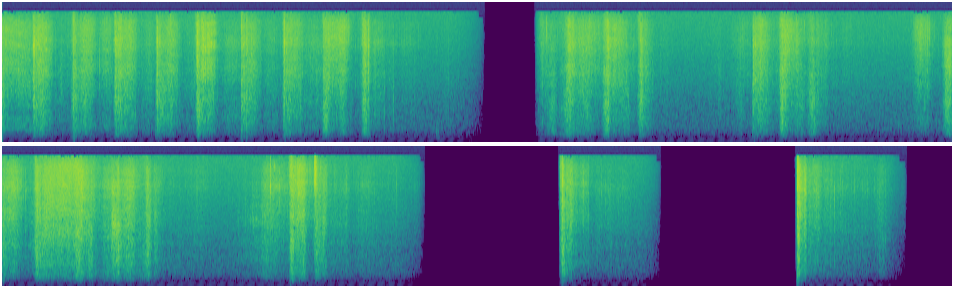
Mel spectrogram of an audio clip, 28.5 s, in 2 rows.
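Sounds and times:
barefoot steps on dry sand: 0.0 - 6.1, 8.0 - 9.9, 10.9 - 12.5, 13.6 - 16.7, 17.8 - 19.7, 22.6 - 23.2, 26.2 - 27.6.

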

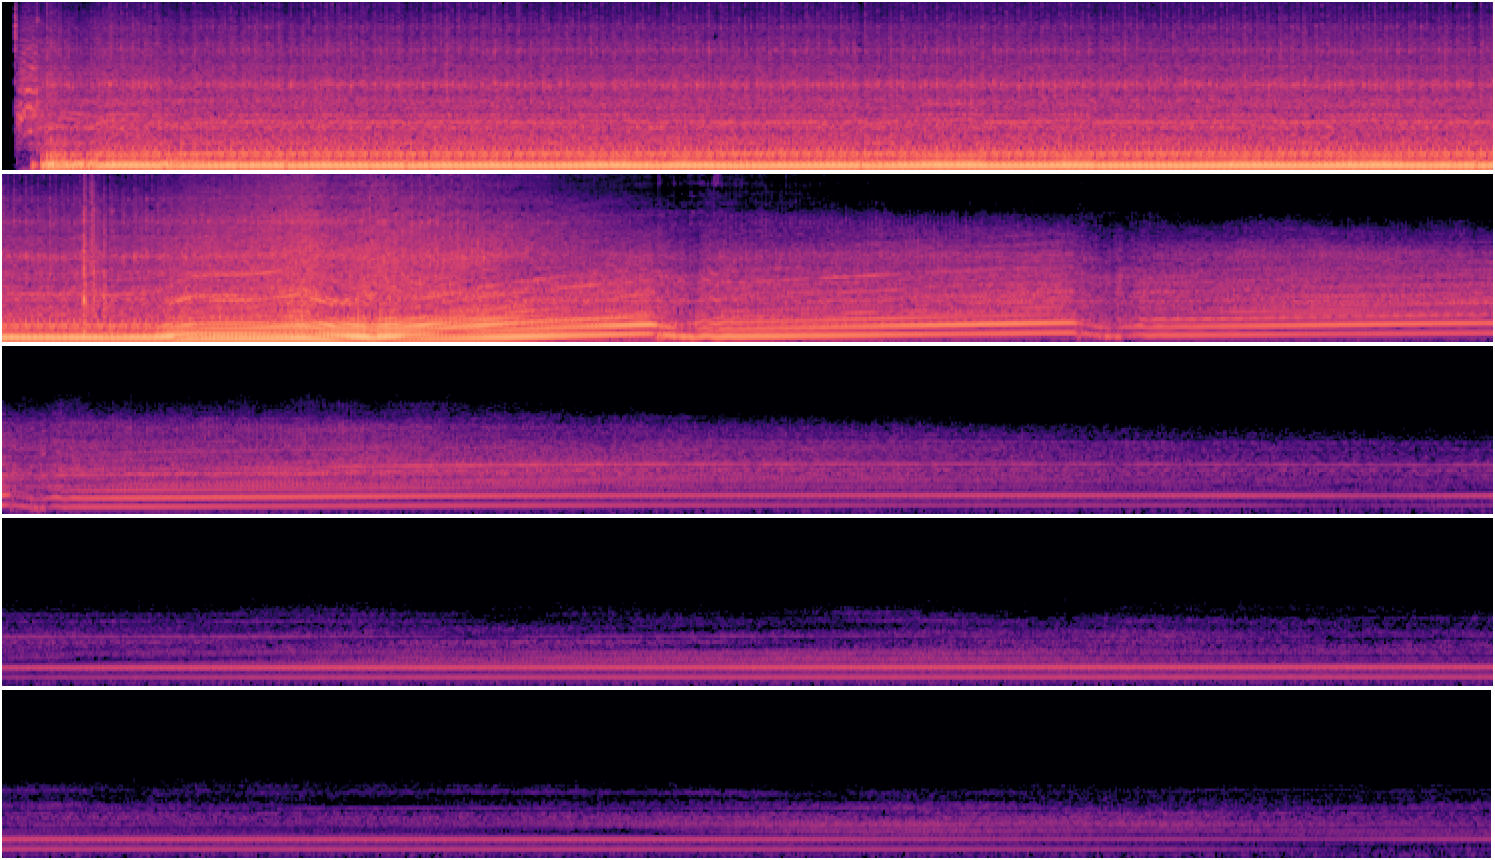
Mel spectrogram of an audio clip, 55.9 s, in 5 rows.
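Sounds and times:
motorcycle starting, idling and driving off quickly: 0.0 - 22.7.

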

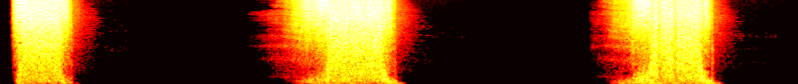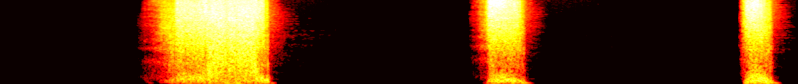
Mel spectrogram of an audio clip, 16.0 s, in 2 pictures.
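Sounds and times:
fire extinguisher: 0.2 - 0.8, 2.7 - 4.0, 9.7 - 10.7, 12.8 - 13.3, 15.4 - 15.8.

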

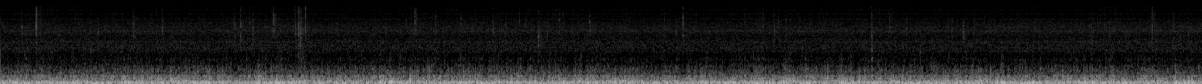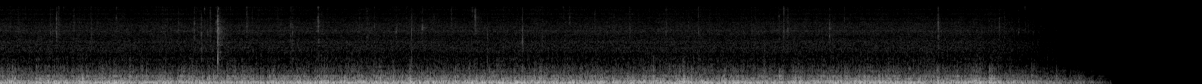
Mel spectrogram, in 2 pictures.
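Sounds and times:
firewood burning in the fireplace: 0.0 - 23.1.

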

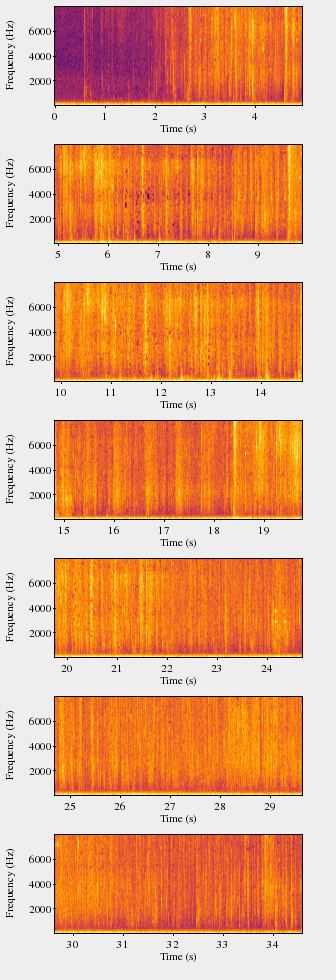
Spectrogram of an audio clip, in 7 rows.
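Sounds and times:
avalanche: 0.2 - 34.5.

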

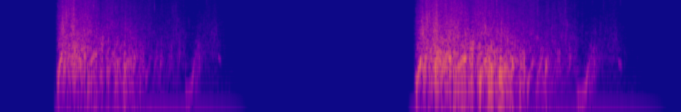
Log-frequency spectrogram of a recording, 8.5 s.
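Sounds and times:
water splash: 0.7 - 2.2, 5.2 - 7.4.

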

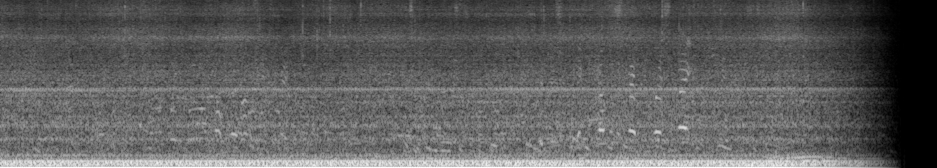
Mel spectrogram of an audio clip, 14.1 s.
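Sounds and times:
tank driving by and stopping: 0.0 - 13.3
soldiers talking: 1.6 - 4.5, 6.0 - 11.2.

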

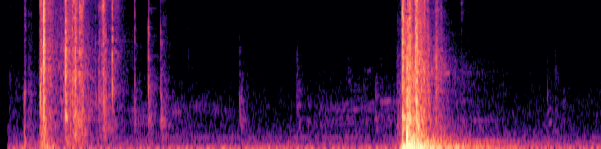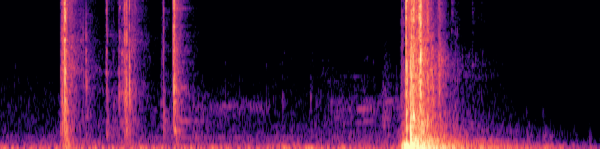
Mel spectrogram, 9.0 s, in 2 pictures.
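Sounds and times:
metal door opening and closing: 3.0 - 3.6, 7.4 - 8.2.

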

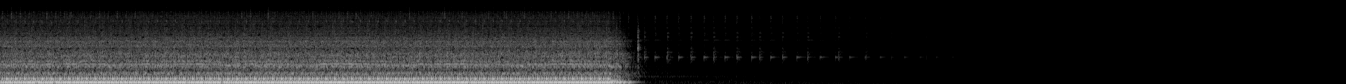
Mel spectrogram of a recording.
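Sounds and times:
motorcycle approaching and turning off: 0.0 - 6.4.

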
